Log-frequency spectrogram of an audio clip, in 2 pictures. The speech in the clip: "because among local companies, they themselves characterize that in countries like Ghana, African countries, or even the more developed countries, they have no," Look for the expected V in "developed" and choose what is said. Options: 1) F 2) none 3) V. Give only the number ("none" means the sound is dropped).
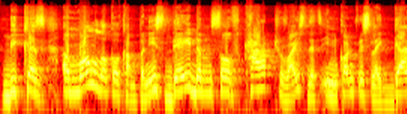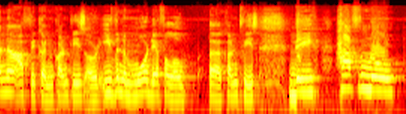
1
